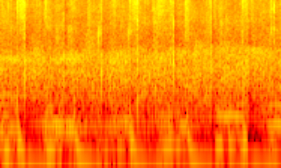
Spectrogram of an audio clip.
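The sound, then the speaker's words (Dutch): Audience applause at the Green Village while hail clatters on the roof: a dense, steady crackle of clapping at constant loudness, with low gliding tones that sweep downward and repeat. “En het applaus overstemt een beetje de regen, of moet ik zeggen hagel, die klettert hier op het dak van de Green Village.”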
